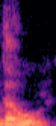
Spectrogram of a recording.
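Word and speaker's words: Dawud: So in that hadith there are um few books and in these books there is a writer uh Sah Abu Dau. So it is spelled s a h i h s a h i h.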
